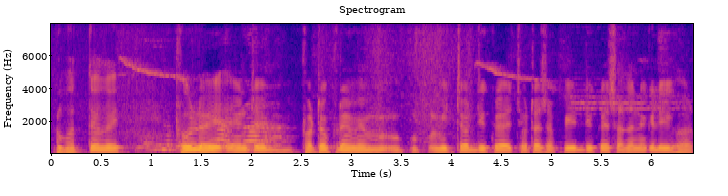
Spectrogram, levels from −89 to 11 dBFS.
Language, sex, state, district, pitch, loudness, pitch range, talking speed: Hindi, male, Uttar Pradesh, Hamirpur, 135 Hz, -16 LUFS, 130-145 Hz, 235 wpm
